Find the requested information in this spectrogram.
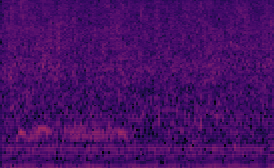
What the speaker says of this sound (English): So I take this and I just water him.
